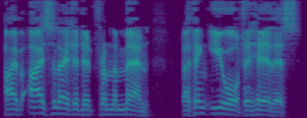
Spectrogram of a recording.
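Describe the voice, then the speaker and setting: Armored warrior comrade voiced by a man: raised pitch, urgent and confiding. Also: fairly quick, pushed and bright, no room sound, clean studio sound, natural voice. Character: friendly male armored warrior, warning a comrade.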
